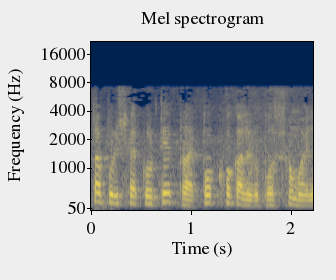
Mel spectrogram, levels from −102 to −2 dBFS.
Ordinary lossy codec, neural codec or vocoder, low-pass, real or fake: none; none; 7.2 kHz; real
